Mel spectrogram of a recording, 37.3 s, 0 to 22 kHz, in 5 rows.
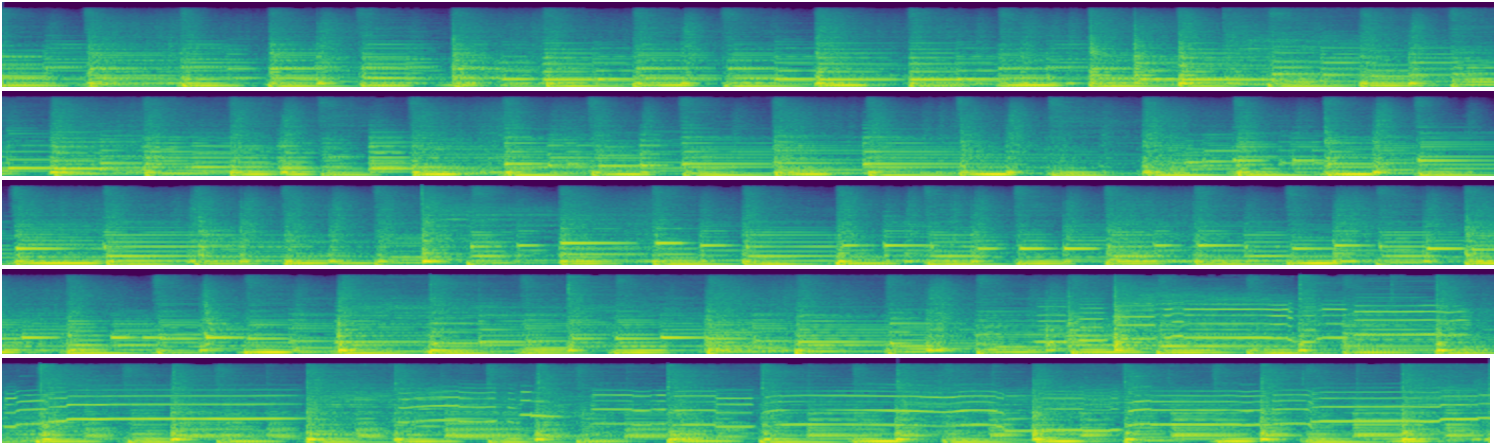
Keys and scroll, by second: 12.2 KP_1, 13.3 shift+a, 15.9 shift+a, 18.7 s, 21.0 g, 23.5 s, 30.5 s.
